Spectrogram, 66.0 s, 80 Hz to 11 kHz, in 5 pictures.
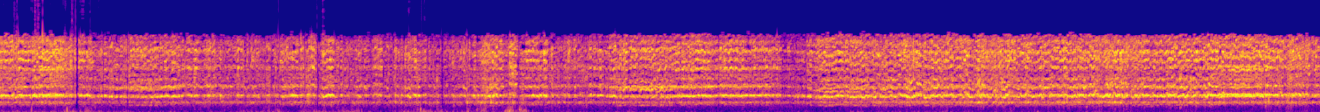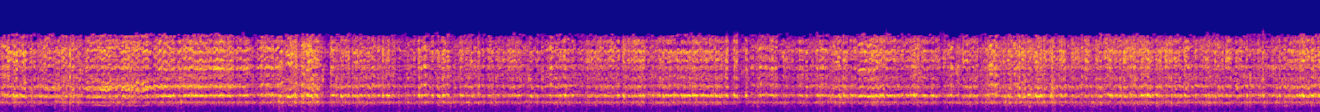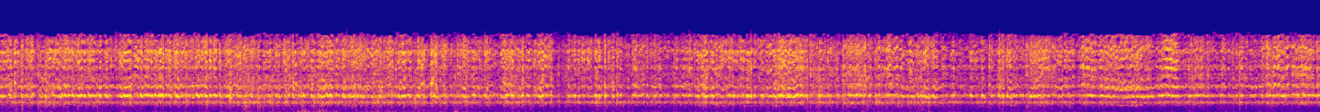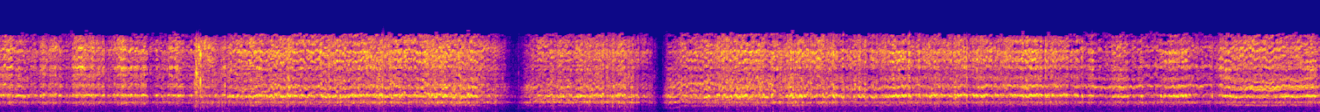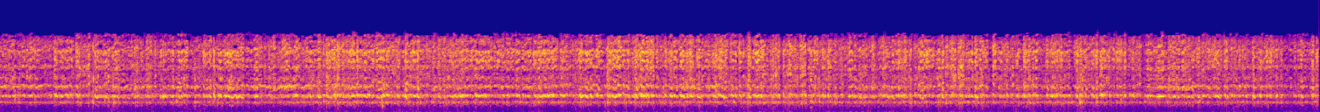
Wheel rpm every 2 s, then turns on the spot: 220, 230, 230, 230, 190, 190, 220, 220, 230, 240, 230, 230, 230, 230, 230, 230, 230, 230, 230, 230, 230, 200, 120, 170, 230, 230, 230, 230, 230, 230, 230, 230, 230.
none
